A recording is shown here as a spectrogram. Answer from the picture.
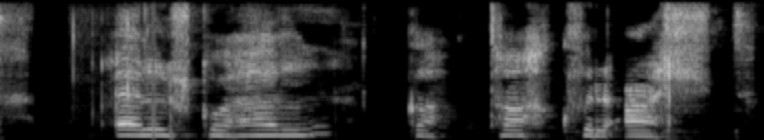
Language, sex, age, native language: Icelandic, female, 6, Icelandic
